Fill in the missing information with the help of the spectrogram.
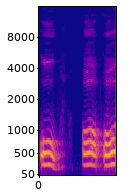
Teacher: अगर बोल के देखेंगे तो इसमें जो ओठ है ना वो कहीं ना कहीं काम करते हैं और कंठ काम करता है। · ओ जो होता है ना, ये हमारा कंठोष्ठ ध्वनि का उदाहरण है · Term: कंठो ध्वनि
